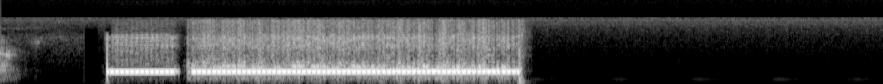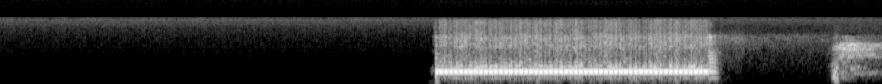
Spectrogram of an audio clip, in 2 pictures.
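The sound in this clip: A steady, mid-pitched telephone tone on a line being dialed for a call back, sounding in two long bursts separated by several seconds of silence, with a faint hiss around each burst.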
